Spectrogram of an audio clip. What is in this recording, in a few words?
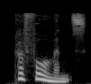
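"performance", English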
